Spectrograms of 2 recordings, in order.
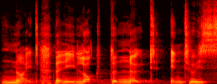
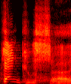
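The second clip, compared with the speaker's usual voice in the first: clerk Guest; 13 semitones higher than usual. Acted. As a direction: draw out the first words, keen to look. Guest returns the papers.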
